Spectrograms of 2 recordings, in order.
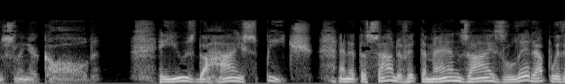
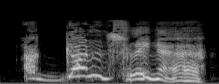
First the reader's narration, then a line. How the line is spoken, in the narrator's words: the man cried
